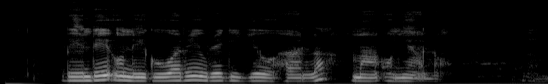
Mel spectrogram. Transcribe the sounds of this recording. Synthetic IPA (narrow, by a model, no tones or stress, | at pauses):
bendeʔoneɡowaɾɪoɾeɡɪd͡ʒɔhalamaʔɔɲalɔ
